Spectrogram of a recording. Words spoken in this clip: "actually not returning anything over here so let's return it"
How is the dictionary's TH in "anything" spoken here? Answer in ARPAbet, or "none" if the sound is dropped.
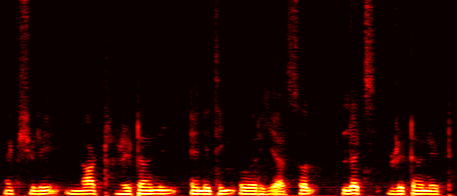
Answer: T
